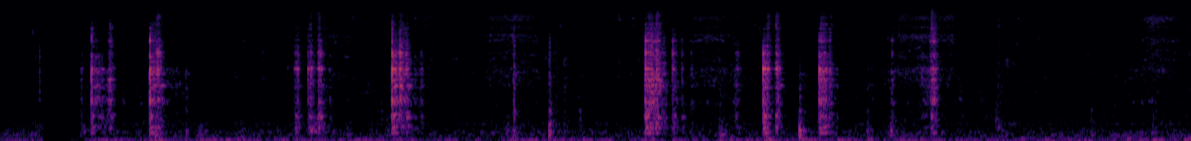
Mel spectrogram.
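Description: Cardboard jigsaw puzzle pieces tapping and sliding on a wooden tabletop as they are picked up and fitted together: light, irregular clicks at uneven intervals.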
